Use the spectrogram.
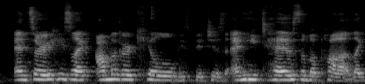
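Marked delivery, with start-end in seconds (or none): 1.0-2.3 put-on furious, enraged outburst. Retelling how a character reacts after the well is poisoned: imitating a furious character.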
